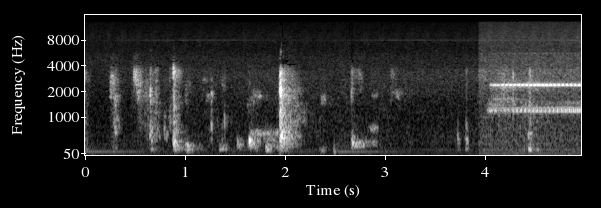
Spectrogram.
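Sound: child imitating a doorbell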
